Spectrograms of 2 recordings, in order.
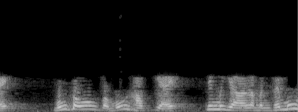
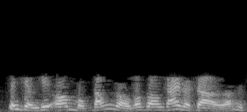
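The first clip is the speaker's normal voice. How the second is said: ordinary delivery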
